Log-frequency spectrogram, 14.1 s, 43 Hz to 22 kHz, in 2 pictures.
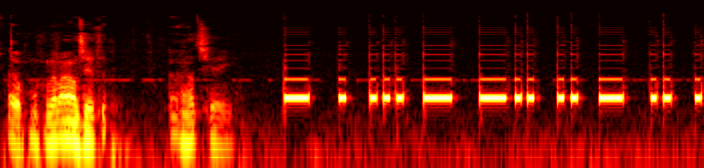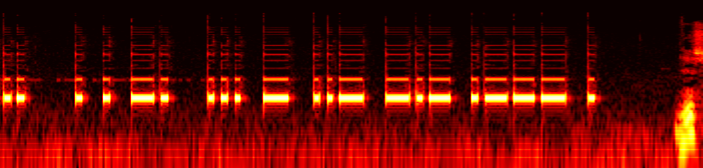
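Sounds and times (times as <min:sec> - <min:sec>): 
speech: 0:00.0 - 0:02.4, 0:13.8 - 0:14.0
single-pitched sine beep sending Morse code: 0:02.4 - 0:13.1.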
